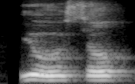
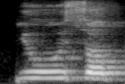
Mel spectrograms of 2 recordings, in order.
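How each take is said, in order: First: The word is said at a low pitch. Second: The word is said at a high pitch. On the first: The speaker calls it wrong. "Jangan rendah" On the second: The speaker calls it right.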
